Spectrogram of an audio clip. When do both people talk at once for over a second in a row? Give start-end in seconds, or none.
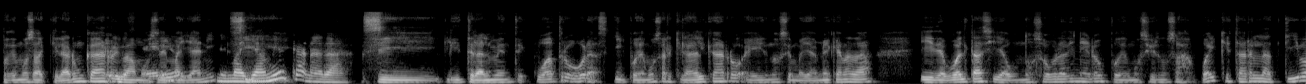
1.0-3.0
